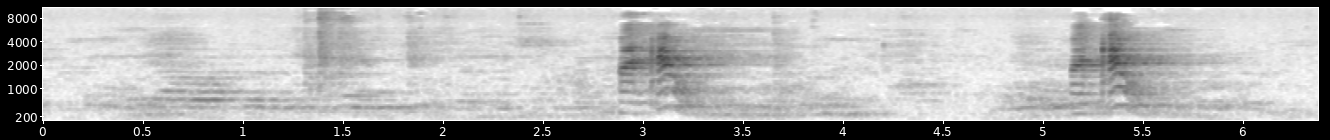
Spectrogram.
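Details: Pet Indian parrots indoors giving two loud grating screeches a couple of seconds apart, with softer chattering and a low household hum between them.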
